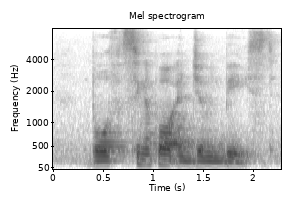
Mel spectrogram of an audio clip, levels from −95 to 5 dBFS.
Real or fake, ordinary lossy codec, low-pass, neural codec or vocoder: real; none; none; none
